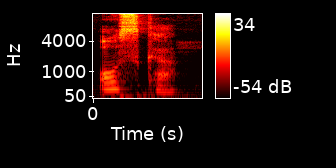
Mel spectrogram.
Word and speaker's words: Oscar: 比如说我们看第一个单词 Oscar， Oscar，它的尾部是小刷音不要读成了是 Oscar， Oscar。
